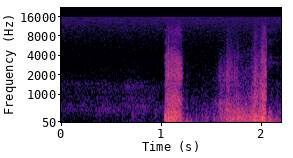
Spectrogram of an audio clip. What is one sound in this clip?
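A man blows his nose.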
